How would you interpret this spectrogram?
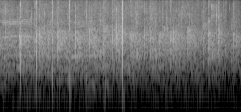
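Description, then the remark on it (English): A roomful of people give a hand clap of praise to the Lord in the morning, a dense, steady wash of hand clapping with a few sharper claps standing out, sustained at moderate volume for the whole stretch. “Can we give the Lord, please, another hand clap of praise this morning?”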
